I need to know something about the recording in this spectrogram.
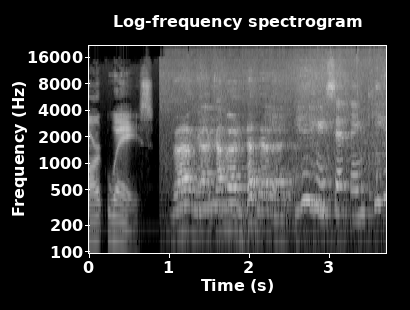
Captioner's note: man speaking Vietnamese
